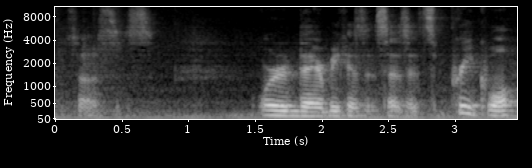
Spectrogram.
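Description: Light noise sits behind a man who talks fairly fast. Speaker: book collector vlogger. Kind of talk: casual vlog chat. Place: home room. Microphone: phone near.

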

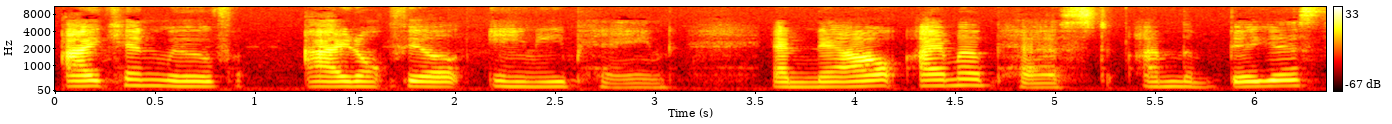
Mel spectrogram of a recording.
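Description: In an unforced reading voice, the speaker keeps a fairly even intonation.

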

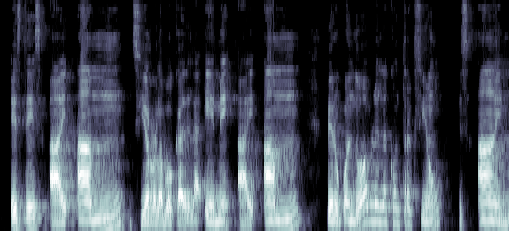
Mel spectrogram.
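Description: Against a quiet background, a man speaks at a very slow pace with very wide pitch swings. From Peru. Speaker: secondary school English teacher. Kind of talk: online class lecture. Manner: animated. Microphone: webcam.

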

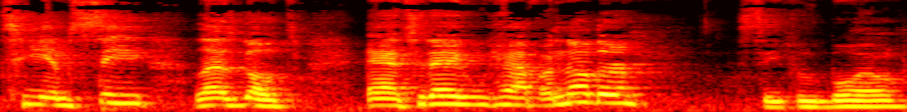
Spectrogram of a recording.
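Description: A man's high-pitched voice at a moderate pace with ordinary pitch variation, amid audible room echo. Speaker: food vlogger. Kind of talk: casual vlog chat. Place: home room. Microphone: phone near.

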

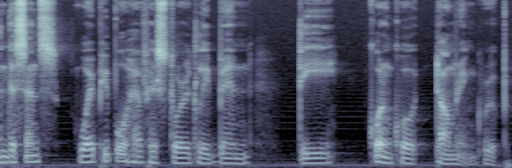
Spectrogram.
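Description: With an American accent, a man speaks at a fairly low pitch with vocal fry. His pace is moderate and his intonation lively. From US, partly Mexico City. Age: 20s. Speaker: student podcast co-host. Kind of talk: educational podcast discussion.

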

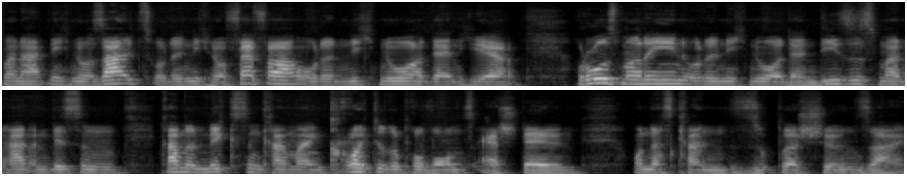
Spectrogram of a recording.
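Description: The man speaks at a moderate pace with ordinary pitch variation. The background is quiet. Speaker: whisky reviewer. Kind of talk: casual tasting review. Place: home room.

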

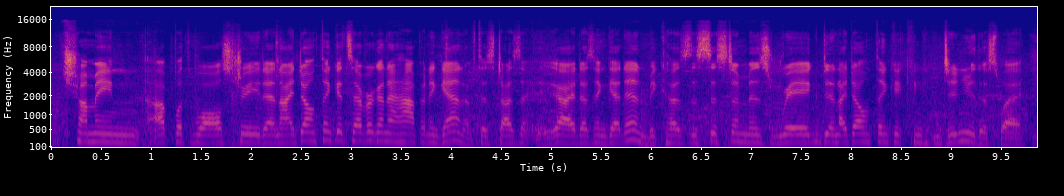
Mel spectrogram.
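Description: Against noticeable background noise, a woman talks at a moderate pace with fairly even intonation in a dry sound with no echo. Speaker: interviewee. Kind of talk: interview answer. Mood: emotional, earnest. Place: hall. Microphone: handheld.

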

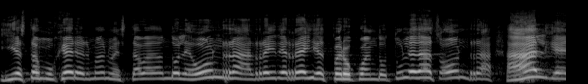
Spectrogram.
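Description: An animated tone at a fairly slow pace over a quiet background. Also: man. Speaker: preacher. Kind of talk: sermon. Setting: church with congregation. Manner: animated, emphatic; repetitive, punchy, with frequent 'hermano'. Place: church. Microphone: handheld.

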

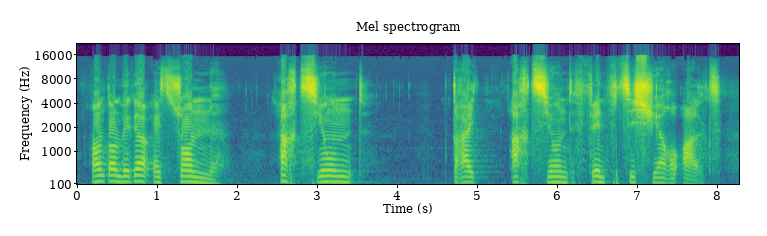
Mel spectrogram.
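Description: A man talks at a very slow pace, leaving long, frequent pauses. His pitch is fairly high and his intonation fairly even. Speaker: language teacher. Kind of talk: lesson/tutorial. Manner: halting.

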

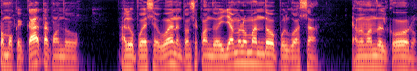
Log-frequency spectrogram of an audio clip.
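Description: With a Dominican accent, a man talks at a very fast pace. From Dominican Republic. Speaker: urban music artist. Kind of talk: interview. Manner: calm, patient. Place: studio. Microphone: studio mic.

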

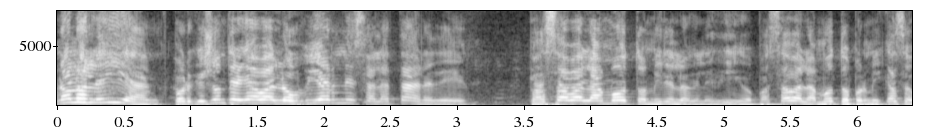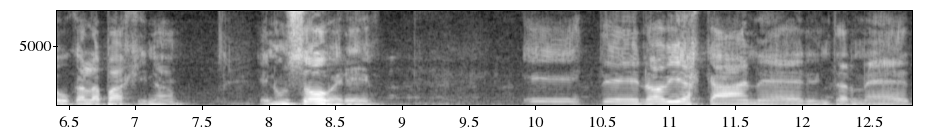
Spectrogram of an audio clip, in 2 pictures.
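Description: With a Buenos Aires accent, a woman speaks at a moderate pace with lively intonation and a fairly low pitch. Light background noise sits behind her. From Buenos Aires, Argentina. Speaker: cartoonist. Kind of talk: live interview answer before an audience. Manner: brash, outspoken, humorous. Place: hall. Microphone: handheld.

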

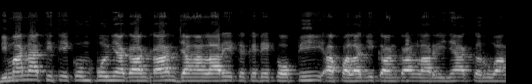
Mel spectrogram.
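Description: A man speaks at a fairly quick pace and a high pitch, in a bright, sharp tone. His intonation is monotone and flat, over a quiet background. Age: 30s. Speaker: safety instructor. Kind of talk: lecture. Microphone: video call.

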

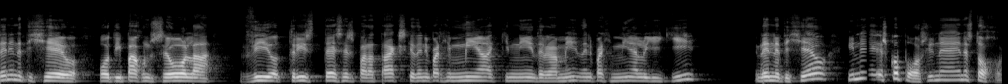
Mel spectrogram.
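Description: A man with a high-pitched voice speaks at a moderate pace. His pitch varies in an ordinary way, and the background is quiet. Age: 30s. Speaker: video creator. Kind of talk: personal vlog monologue. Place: home room.

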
